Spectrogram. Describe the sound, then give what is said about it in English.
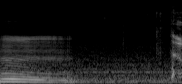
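A drawn-out voiced sound fades into quiet room noise, then a single short, sharp hiccup pops out near the end. “First, I get rid of my hiccups.”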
